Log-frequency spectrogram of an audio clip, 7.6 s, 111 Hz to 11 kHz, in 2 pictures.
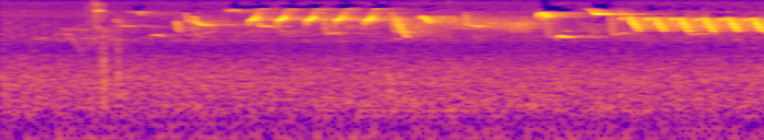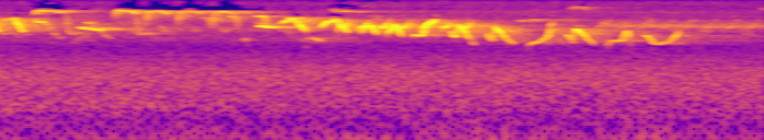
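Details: A Bluethroat at Nieuw Wulven, Netherlands, on 15 April 2007 sings a varied, high run of fast metallic trills and buzzy repeated notes, phrase after phrase, over a steady rush of wind.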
